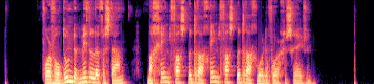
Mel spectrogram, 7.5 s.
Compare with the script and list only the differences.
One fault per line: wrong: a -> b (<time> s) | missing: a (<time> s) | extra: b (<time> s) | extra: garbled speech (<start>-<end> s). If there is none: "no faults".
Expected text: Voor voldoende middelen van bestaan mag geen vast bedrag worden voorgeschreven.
missing: van (2.0 s)
extra: geen vast bedrag (4.2 s)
